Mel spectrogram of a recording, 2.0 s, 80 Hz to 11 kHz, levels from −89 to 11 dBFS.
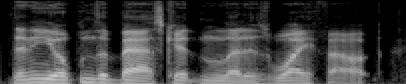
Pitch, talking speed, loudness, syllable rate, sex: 110 Hz, 295 wpm, -19 LUFS, 7.4 syllables/s, male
